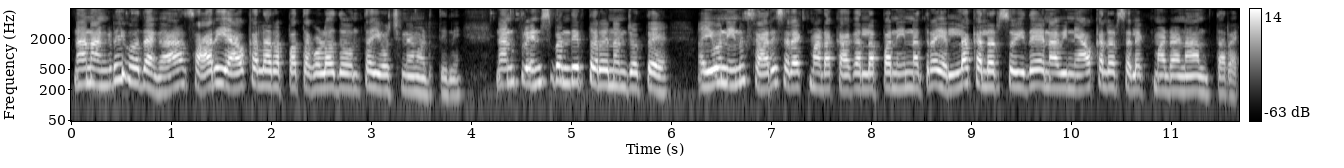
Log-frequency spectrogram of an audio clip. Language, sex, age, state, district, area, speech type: Kannada, female, 45-60, Karnataka, Bangalore Urban, urban, spontaneous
